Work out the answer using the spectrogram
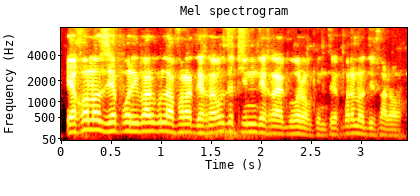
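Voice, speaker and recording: A man's voice: fairly high pitch, expressive, rapid-fire, a bit bright. A man with a Sylheti accent chatting live to viewers from a riverside village, greeting them by name. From Bangladesh. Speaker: vlogger. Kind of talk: live video chat while filming outdoors.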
